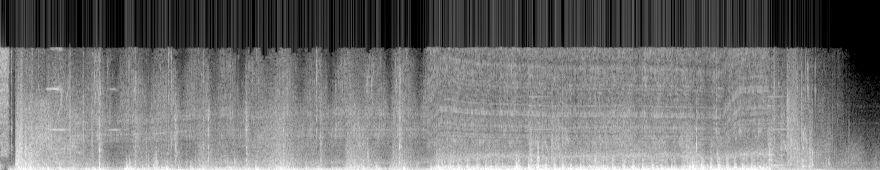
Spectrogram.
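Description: Bike tyres rumble and rattle over wooden planks.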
